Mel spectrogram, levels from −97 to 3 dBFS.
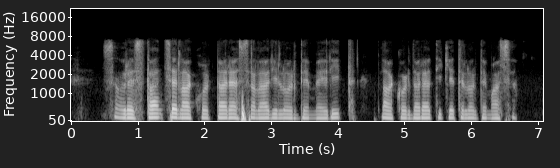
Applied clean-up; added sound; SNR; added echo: none; none; none; none.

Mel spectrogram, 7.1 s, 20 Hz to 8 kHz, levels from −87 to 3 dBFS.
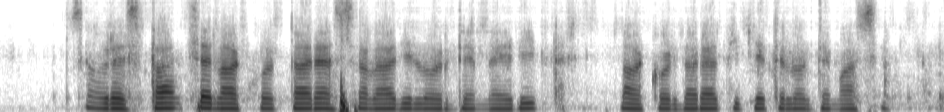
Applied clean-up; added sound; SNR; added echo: neural separator model SepFormer DNS4.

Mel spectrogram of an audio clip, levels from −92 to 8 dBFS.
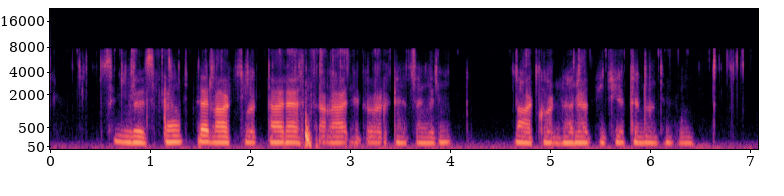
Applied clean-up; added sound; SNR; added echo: neural diffusion model UNIVERSE++.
